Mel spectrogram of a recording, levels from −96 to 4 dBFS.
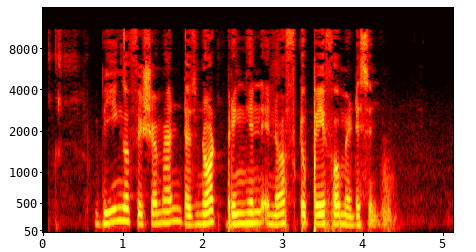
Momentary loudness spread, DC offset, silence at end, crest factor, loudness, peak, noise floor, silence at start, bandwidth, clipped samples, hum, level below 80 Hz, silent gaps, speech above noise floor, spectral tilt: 9 LU; under 0.1%; 0.75 s; 20 dB; -21 LUFS; -2 dBFS; -64 dBFS; 0.2 s; 11.5 kHz; under 0.1%; none; -46 dBFS; none; 43 dB; -5 dB/octave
